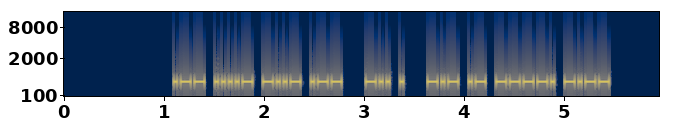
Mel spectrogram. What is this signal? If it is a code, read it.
Morse code, heard as a keyed tone, about 34 wpm, 700 Hz. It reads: W4XW DE KA9Y
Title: USA Callsign DE Callsign - 4 Characters - 35wpm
